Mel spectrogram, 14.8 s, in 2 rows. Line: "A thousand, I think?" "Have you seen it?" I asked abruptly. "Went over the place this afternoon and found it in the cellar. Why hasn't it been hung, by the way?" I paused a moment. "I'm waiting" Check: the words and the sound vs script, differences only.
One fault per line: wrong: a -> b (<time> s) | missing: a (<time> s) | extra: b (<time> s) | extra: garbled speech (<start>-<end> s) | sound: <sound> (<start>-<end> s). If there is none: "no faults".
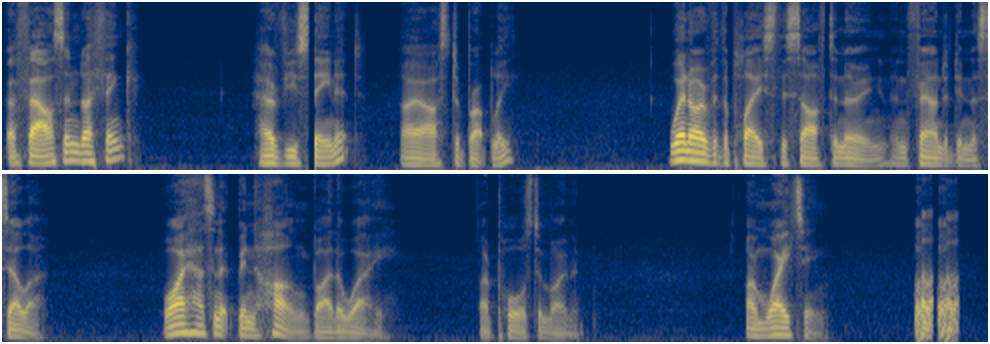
sound: dropout (2.3-2.4 s)
sound: laugh (14.2-14.6 s)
